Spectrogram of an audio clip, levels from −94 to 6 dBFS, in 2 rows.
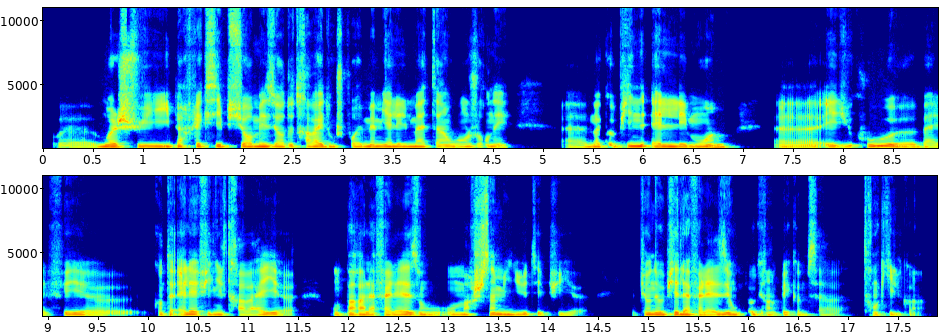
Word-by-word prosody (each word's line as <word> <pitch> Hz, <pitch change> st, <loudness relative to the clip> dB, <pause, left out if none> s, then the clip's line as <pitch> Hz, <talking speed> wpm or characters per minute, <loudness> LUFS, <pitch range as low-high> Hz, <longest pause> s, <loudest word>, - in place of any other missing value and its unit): heu, 95 Hz, 0 st, -10 dB
moi, 105 Hz, +1 st, +5 dB
je 105 Hz, -, +5 dB
suis 95 Hz, -2 st, +1 dB
hyper 105 Hz, +2 st, 0 dB
flexible 105 Hz, 0 st, 0 dB
sur 100 Hz, -3 st, +2 dB
mes 100 Hz, 0 st, +5 dB
heures 100 Hz, 0 st, +1 dB
de 105 Hz, -, -1 dB
travail 105 Hz, +1 st, +1 dB
donc 100 Hz, +1 st, -3 dB
je -, -, -8 dB
pourrais 100 Hz, -2 st, -4 dB
même 110 Hz, +1 st, +2 dB
y 105 Hz, -, +3 dB
aller 100 Hz, 0 st, +3 dB
le 100 Hz, -, +1 dB
matin 100 Hz, +1 st, 0 dB
ou 100 Hz, -2 st, -4 dB
en 105 Hz, -, -2 dB
journée, 105 Hz, +8 st, -5 dB, 0.6 s
heu, 90 Hz, 0 st, -8 dB
ma 100 Hz, +1 st, +1 dB
copine, 115 Hz, +3 st, +3 dB
elle 105 Hz, -2 st, +5 dB
l'est 95 Hz, -1 st, +3 dB
moins, 115 Hz, -, 0 dB, 0.5 s
heu -, -, -3 dB
et 100 Hz, -1 st, +1 dB
du 95 Hz, 0 st, -5 dB
coup, 120 Hz, +6 st, +3 dB
heu, 95 Hz, -3 st, -1 dB
bah, 95 Hz, +1 st, -7 dB
elle 90 Hz, -, -10 dB
fait, 100 Hz, +2 st, -1 dB
heu, 90 Hz, -2 st, -9 dB, 0.2 s
quand -, -, -7 dB
elle 115 Hz, 0 st, +3 dB
elle 110 Hz, -, +4 dB
finit 100 Hz, -1 st, -2 dB
le 100 Hz, -, -5 dB
travail, 100 Hz, +3 st, -2 dB
heu, -, -, -12 dB, 0.4 s
on 110 Hz, -2 st, -6 dB
part 105 Hz, -1 st, +1 dB
à 100 Hz, -, +3 dB
la 100 Hz, -, 0 dB
falaise, 100 Hz, +3 st, +1 dB
on 95 Hz, -3 st, -4 dB
on 100 Hz, -, -5 dB
marche 100 Hz, 0 st, +1 dB
5 120 Hz, -, +1 dB
minutes 100 Hz, 0 st, 0 dB
et -, -, -4 dB
puis 90 Hz, -1 st, -10 dB
heu -, -, -18 dB, 0.5 s
et -, -, -26 dB
puis -, -, -3 dB
on 110 Hz, -, +4 dB
est -, -, +5 dB
au 100 Hz, -, +4 dB
pied 110 Hz, +3 st, +3 dB
de -, -, +6 dB
la 105 Hz, -, +5 dB
falaise 95 Hz, +1 st, +1 dB
et 110 Hz, -, +4 dB
on 100 Hz, -, 0 dB
peut 100 Hz, -, -7 dB
grimper 95 Hz, -2 st, -7 dB
comme 90 Hz, -, -10 dB
ça, 90 Hz, -, -11 dB
heu, -, -, -22 dB, 0.2 s
tranquille, -, -, -8 dB
quoi. -, -, -18 dB
100 Hz, 250 wpm, -22 LUFS, 95-110 Hz, 0.6 s, de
